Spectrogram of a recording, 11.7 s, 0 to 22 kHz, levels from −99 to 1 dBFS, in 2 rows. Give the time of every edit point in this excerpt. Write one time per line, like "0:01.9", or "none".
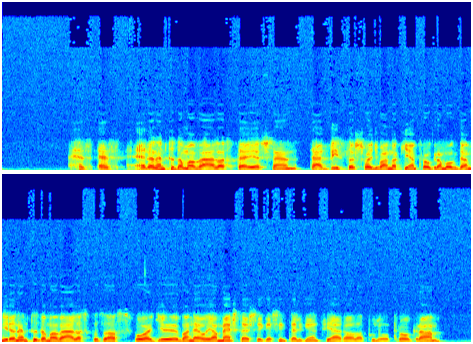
none

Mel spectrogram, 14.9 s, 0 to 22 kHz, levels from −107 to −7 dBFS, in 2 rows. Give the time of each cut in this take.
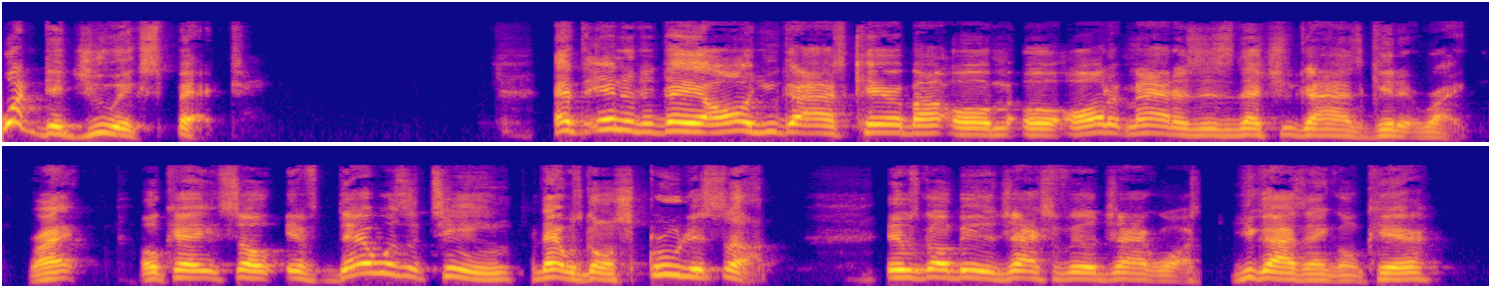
0:08.0
0:10.0
0:13.4

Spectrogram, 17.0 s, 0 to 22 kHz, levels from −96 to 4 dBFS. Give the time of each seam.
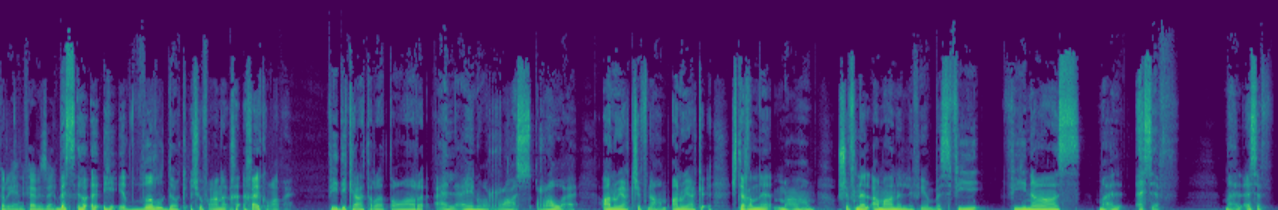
none

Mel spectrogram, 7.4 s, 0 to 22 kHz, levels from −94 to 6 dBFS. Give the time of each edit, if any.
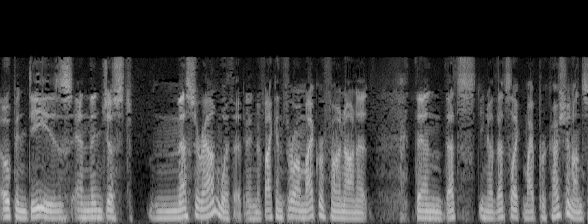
0:03.0

